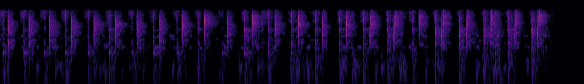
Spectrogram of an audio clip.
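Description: Small hand vacuum pump being worked on the air valve of a zip-top sous vide bag, quick even strokes several a second, each a short hiss of air drawn out of the bag.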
